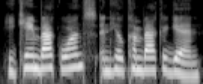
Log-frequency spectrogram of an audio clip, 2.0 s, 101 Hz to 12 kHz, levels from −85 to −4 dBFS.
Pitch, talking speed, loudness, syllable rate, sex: 225 Hz, 265 wpm, -19 LUFS, 5.2 syllables/s, female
